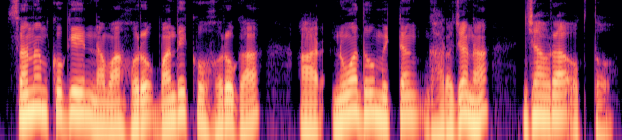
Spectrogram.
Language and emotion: Santali, neutral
